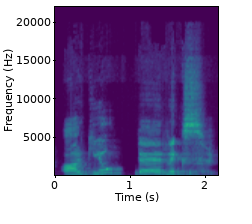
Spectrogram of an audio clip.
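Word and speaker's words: Archaeopteryx: एक स्केलेटन बहुत मशहूर आर्कियोटेरिक्स का है। आर्कियोटेरिक्स, पी यहाँ पे साइलेंट है।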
